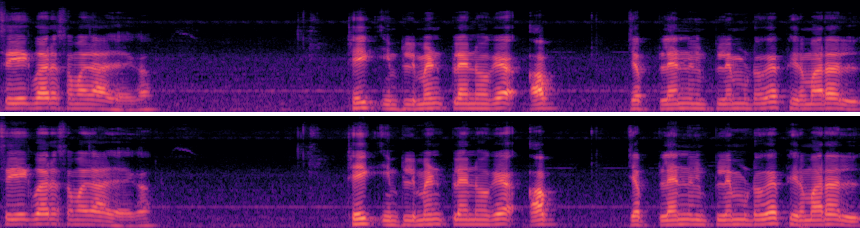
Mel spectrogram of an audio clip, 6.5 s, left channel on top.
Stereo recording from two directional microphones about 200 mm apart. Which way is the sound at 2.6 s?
35° right (ahead or behind).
